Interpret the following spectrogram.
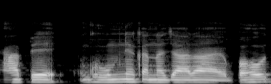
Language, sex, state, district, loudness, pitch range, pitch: Hindi, male, Jharkhand, Sahebganj, -16 LUFS, 105-115 Hz, 110 Hz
